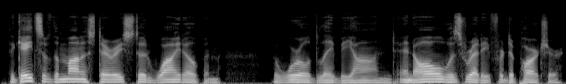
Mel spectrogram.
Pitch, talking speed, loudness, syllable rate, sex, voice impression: 105 Hz, 190 wpm, -19 LUFS, 5.4 syllables/s, male, masculine, adult-like, tensed, slightly weak, soft, slightly muffled, intellectual, calm, friendly, reassuring, wild, kind, modest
